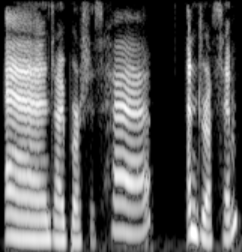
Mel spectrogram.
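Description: Bright, high-voiced dutiful housemaid, acted by a young woman. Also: unhurried, no room sound. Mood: matter-of-fact. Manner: obedient, matter-of-fact. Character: dutiful, simple housemaid who lives in a closet. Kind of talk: amateur old-time radio theater acting.

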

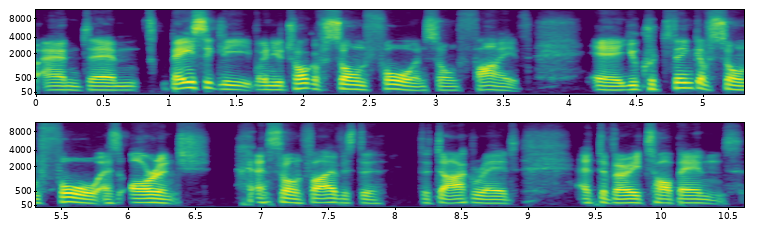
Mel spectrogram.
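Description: A man who is a running coach, slightly hoarse, explaining training as a podcast guest and often restarting his phrases. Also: medium pitch, a bit bright, no echo.

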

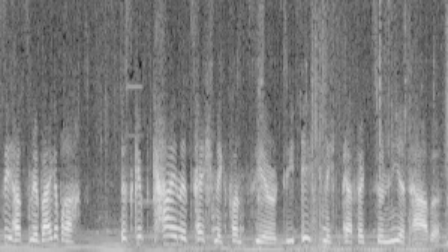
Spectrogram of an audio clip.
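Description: A cold, arrogant woman villain played by an actress in a sci-fi radio play. She taunts her opponent with condescending disdain, and music runs clearly behind her voice. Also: mid-range voice, a little slow, close to an everyday voice. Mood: gloating. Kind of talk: German audio drama villain acting.

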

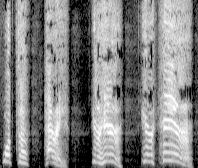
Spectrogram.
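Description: Huge bearded giant for an audiobook, gruff n hearty, husky, pitch jumps up high. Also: male voice, big pitch swings, a little slow, sharp tone, no room sound, studio quality, heavily acted. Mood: joyful surprise. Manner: bellowing, panting, gruff, colloquial. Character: gigantic bearded man, hearty, loyal, rough-spoken.

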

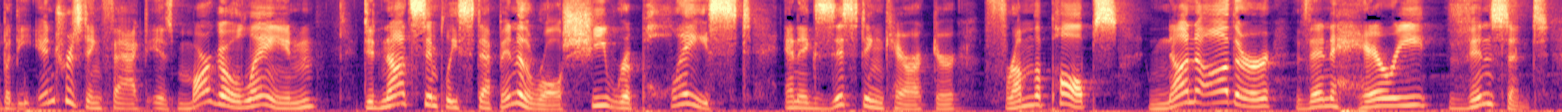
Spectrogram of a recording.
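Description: A man's voice: a little high, a bit bright. A man hosting a podcast, giving enthusiastic, wordy and emphatic review commentary. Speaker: podcast host.

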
